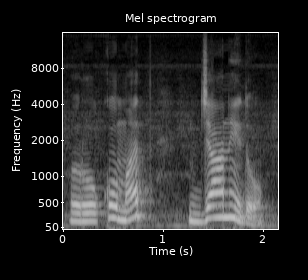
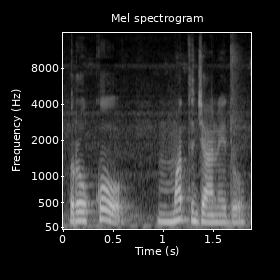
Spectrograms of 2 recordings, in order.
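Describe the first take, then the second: First: The pause comes right after 'mat'. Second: The pause comes right after 'roko'.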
